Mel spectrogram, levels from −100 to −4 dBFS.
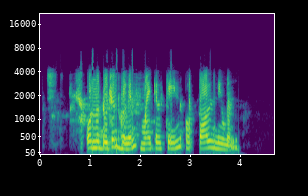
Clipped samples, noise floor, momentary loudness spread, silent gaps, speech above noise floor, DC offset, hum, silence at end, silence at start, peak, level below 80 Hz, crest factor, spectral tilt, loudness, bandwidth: under 0.1%; -80 dBFS; 20 LU; none; 65 dB; under 0.1%; none; 0.7 s; 0.15 s; 0 dBFS; -52 dBFS; 16 dB; -8 dB/octave; -16 LUFS; 6.8 kHz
